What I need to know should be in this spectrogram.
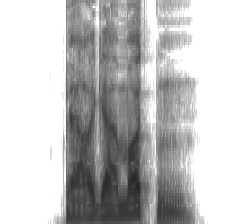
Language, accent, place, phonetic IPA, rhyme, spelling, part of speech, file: German, Germany, Berlin, [bɛʁɡaˈmɔtn̩], -ɔtn̩, Bergamotten, noun, De-Bergamotten.ogg
- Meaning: plural of Bergamotte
